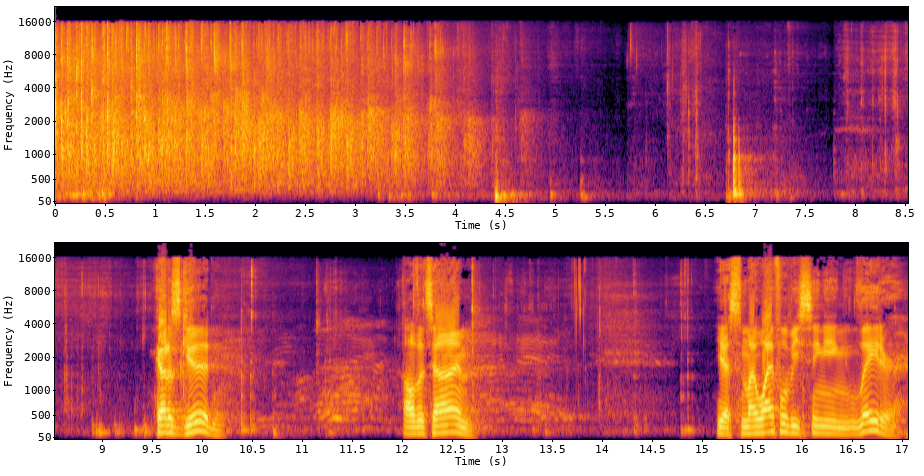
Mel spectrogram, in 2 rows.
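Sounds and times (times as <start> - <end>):
crowd applause welcoming speaker: 0.0 - 4.8
speech: 9.6 - 10.3, 12.0 - 12.8, 15.2 - 17.0.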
